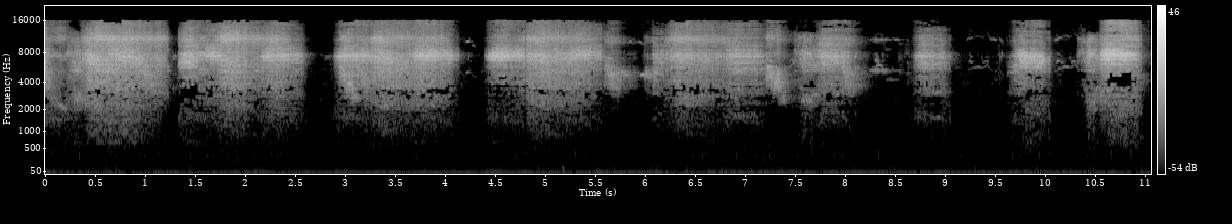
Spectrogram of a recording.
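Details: Myna chick being fed a large blue caterpillar by its parent; harsh, hissing rasps in long noisy bursts of about one second, broken by short gaps, some bursts clipped shorter toward the end.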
